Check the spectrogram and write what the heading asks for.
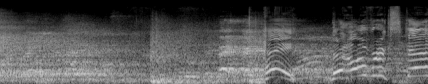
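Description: Basketball game sounds in an echoing gym: crowd chatter and a ball being dribbled on the hardwood court. From about halfway through come high squeals that bend up and down in pitch.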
